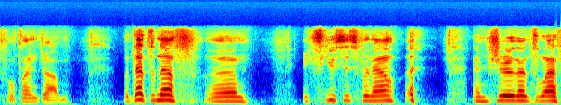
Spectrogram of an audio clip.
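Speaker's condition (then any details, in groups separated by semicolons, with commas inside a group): Cerebral palsy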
